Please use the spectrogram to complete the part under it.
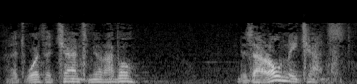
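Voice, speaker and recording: An actor playing a noble, earnest and commanding jungle hero in a vintage radio serial, with formal, deliberate diction. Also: male voice, lowish voice, expressive, natural voice. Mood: urgent. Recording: dull noisy vintage radio recording.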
